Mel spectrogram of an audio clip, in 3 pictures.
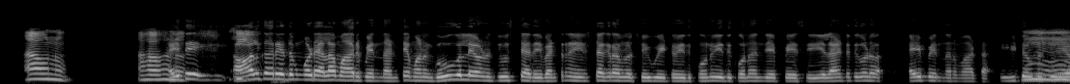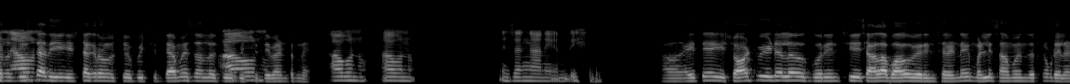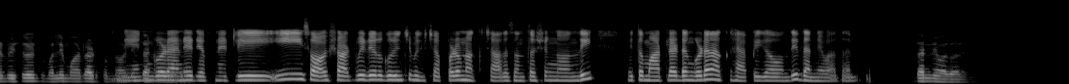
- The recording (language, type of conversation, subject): Telugu, podcast, షార్ట్ వీడియోలు ప్రజల వినోద రుచిని ఎలా మార్చాయి?
- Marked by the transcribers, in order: in English: "ఆల్‌గారిథమ్"; wind; in English: "గూగుల్‌లో"; in English: "ఇన్‌స్టా‌గ్రామ్‌లో"; in English: "యూట్యూబ్‌లో"; in English: "ఇన్‌స్టా‌గ్రామ్‌లో"; in English: "అమెజాన్‌లో"; in English: "షార్ట్"; in English: "డెఫినైట్లీ"; in English: "షా షార్ట్"; in English: "హ్యాపీగా"; other background noise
